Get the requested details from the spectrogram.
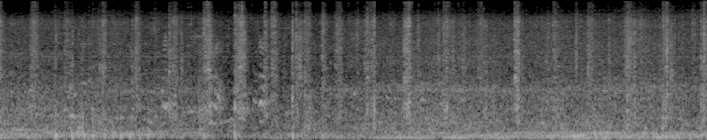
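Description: A shovel scrapes and scoops wet cement on concrete.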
